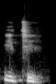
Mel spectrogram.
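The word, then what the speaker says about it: いち: এটা হচ্ছে ইচি। ইচি মানে হচ্ছে এক।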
